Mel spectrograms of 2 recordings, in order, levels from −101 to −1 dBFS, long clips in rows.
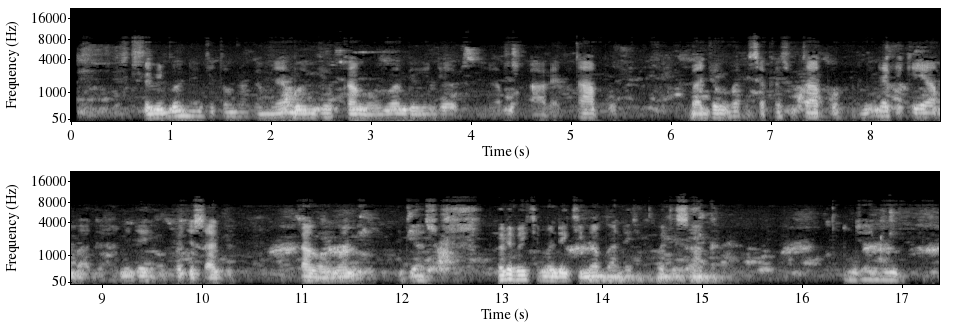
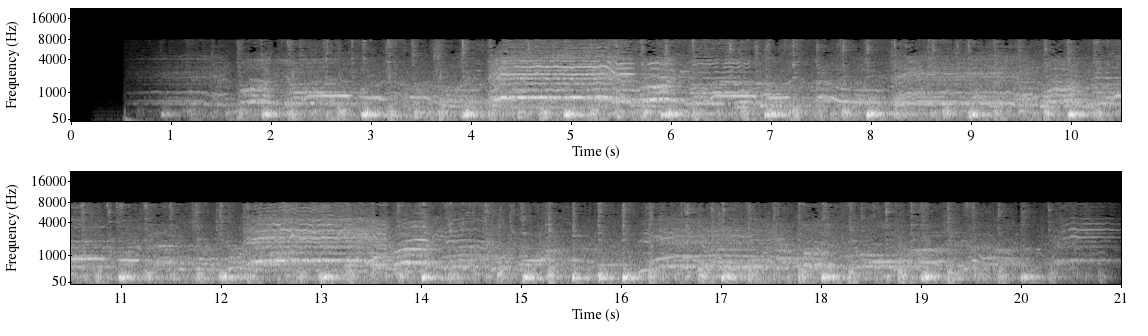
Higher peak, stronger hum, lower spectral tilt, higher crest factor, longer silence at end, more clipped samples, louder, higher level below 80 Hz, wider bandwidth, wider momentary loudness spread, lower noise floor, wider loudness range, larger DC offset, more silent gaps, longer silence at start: about the same, -4 dBFS vs -2 dBFS; neither; about the same, -5.5 dB/octave vs -6 dB/octave; about the same, 22 dB vs 20 dB; about the same, 0 s vs 0.1 s; neither; second, -25 LUFS vs -22 LUFS; second, -58 dBFS vs -44 dBFS; about the same, 7.8 kHz vs 8.4 kHz; first, 19 LU vs 10 LU; second, -44 dBFS vs -56 dBFS; about the same, 7 LU vs 5 LU; neither; neither; second, 0.05 s vs 0.9 s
